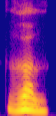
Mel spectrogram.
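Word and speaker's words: ذال: এটার উচ্চারণ দ আর এটার উচ্চারণ আমরা করি জ কিন্তু এই জা আর দা এর মাঝামাঝি হবে এই জাল এটা হচ্ছে গিয়া তোমার দাঁতের পিছন সাইড থেকে এই যে দেখো শোনো জাল জাল জাল হ্যাঁ জাল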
